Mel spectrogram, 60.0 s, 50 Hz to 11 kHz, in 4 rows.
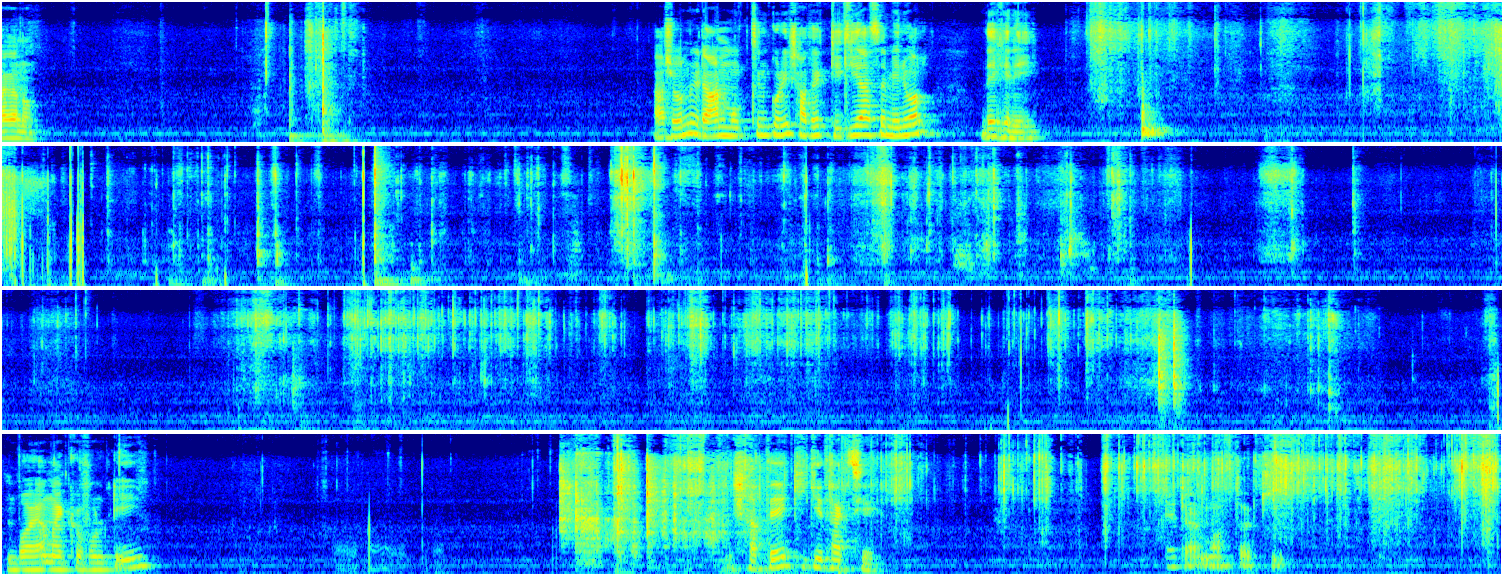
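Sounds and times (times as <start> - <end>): faint low hum: 0.0 - 59.9
packaging tearing and crinkling: 20.2 - 25.2, 32.2 - 43.5, 51.7 - 59.9.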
